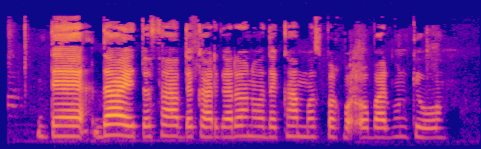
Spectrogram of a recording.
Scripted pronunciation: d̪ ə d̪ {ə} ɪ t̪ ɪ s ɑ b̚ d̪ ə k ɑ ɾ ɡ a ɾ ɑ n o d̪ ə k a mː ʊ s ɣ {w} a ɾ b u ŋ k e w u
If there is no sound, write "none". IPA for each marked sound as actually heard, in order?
ɑ, b

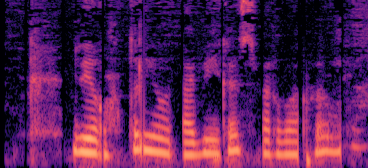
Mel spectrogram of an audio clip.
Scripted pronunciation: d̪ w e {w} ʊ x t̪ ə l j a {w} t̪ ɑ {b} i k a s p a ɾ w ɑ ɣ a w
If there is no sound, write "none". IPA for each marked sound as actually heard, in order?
ɣ, w, b

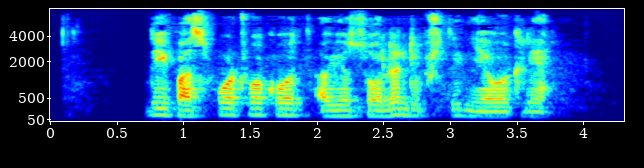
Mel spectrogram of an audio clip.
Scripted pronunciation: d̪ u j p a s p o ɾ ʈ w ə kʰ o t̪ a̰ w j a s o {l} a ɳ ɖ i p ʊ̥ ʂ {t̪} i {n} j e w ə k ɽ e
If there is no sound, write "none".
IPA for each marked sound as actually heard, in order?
l, t̪, n

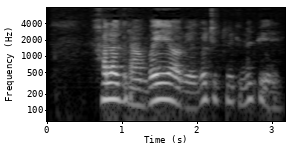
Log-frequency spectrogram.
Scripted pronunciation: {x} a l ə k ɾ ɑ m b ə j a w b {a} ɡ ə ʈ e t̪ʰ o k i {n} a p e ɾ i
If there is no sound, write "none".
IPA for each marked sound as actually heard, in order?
x, e, n

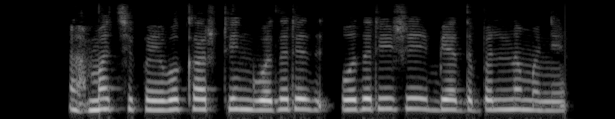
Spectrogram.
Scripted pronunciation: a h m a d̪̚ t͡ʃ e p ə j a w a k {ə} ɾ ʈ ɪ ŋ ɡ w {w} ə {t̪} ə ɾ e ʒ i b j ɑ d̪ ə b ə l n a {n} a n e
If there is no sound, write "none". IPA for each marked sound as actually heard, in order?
ɑ, w, d̪, m

